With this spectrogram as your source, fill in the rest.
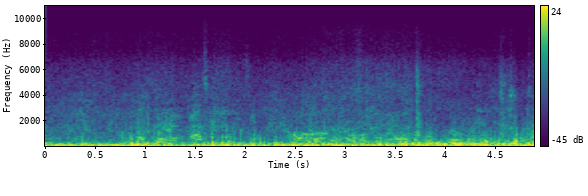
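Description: A man's voice calls out nearby over the wind.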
